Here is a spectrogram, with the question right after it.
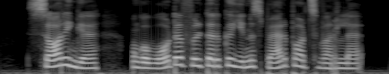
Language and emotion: Tamil, sad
